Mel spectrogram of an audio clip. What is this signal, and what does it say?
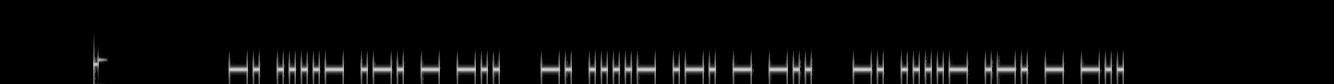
Morse code, heard as a keyed tone, about 20 wpm, 700 Hz. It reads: N4RTD N4RTD N4RTD
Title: USA Call Signs Repeated 3x 20wpm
